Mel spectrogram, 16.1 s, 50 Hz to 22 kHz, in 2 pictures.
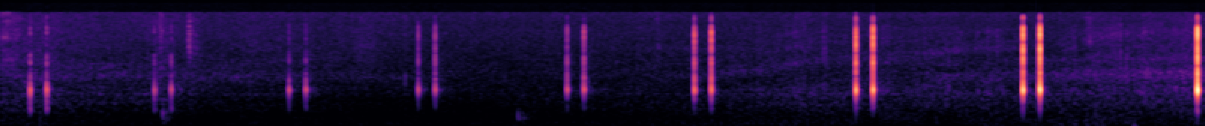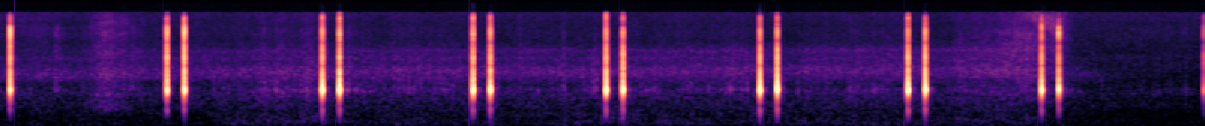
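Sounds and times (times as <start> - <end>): faint steady hiss: 0.0 - 16.0
laptop double ticking: 0.2 - 0.4, 1.9 - 2.1, 3.8 - 4.0, 4.6 - 4.8, 5.7 - 5.9, 6.8 - 7.0, 8.0 - 8.2, 9.1 - 9.4, 10.1 - 10.4, 11.1 - 11.4, 12.0 - 12.3, 12.9 - 13.4, 14.0 - 14.3.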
